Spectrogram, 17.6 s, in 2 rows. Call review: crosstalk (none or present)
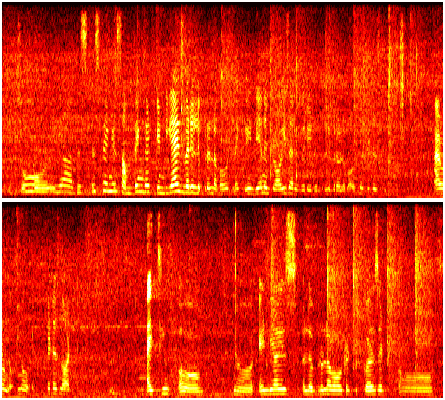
none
